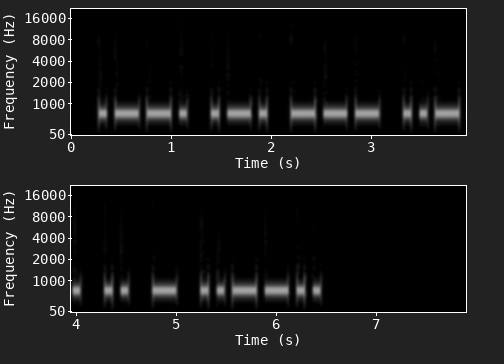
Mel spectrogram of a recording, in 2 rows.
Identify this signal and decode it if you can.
Morse code, heard as a keyed tone, about 16 wpm, 700 Hz. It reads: PROFIT?
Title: Sentences from Top 1000 Words - Review Part 5 - 15wpm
